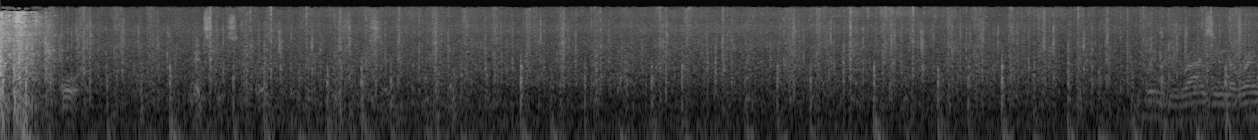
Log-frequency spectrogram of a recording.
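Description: Footsteps run quickly over hollow wooden planks.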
